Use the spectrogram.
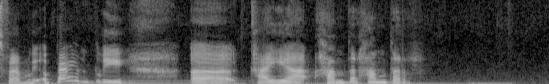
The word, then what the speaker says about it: Hunter x Hunter: Apparently, kayak Hunter x Hunter. It's like Hunter, you know. It's spelled Hunter x Hunter, but you don't say the X apparently.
